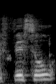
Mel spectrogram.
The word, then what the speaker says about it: thistle: Donc, le thistle, c'est le TH, et c'est ce son-là qu'on a beaucoup de mal à prononcer pour les Français.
